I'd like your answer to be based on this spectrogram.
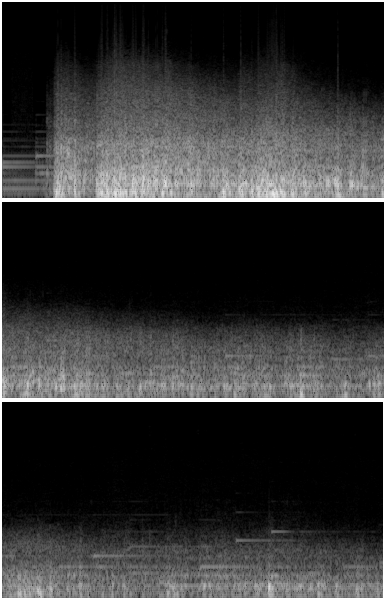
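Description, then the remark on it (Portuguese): A deep, powerful thunderclap bursts in loud, then rolls into a long, gradually fading rumble that lingers for several seconds, with no voices present. “acordei com o som de um trovão, já nas bordas abissais do fosso infernal, onde ecoam gritos infinitos.”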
